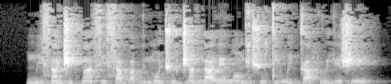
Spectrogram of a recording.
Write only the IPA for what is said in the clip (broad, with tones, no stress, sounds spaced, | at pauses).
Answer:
m i˧ s ã˦ d͡ʒ i˦ ɡ͡b ã˧ s i˨ s a˨˦ b a˧ b e˨ m ɔ̃˧ d͡ʒ u˧ d͡ʒ ã˦ n a˦ l e˦ w ɔ̃˦ ɡ i˦˨ ʃ u˨˦ t i˦ w i˦ k a˦ f u˦˨ j e˨˦ ʃ e˧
